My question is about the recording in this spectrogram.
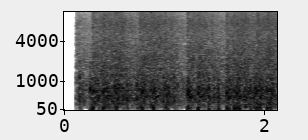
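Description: Rapid automatic gunfire, a fast unbroken string of shots at roughly ten a second that starts abruptly.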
